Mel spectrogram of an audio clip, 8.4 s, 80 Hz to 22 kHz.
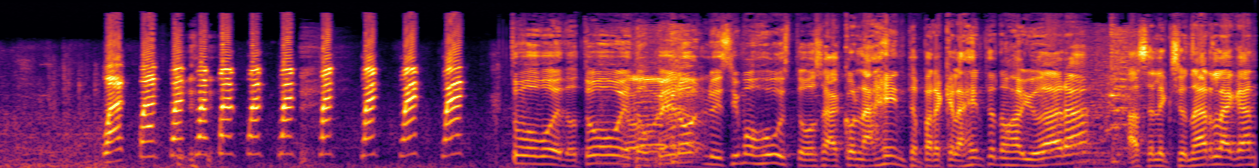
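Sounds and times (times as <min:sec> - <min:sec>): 
speech: 0:00.7 - 0:01.6, 0:03.5 - 0:08.3
person imitating duck quacks: 0:00.7 - 0:03.2.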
